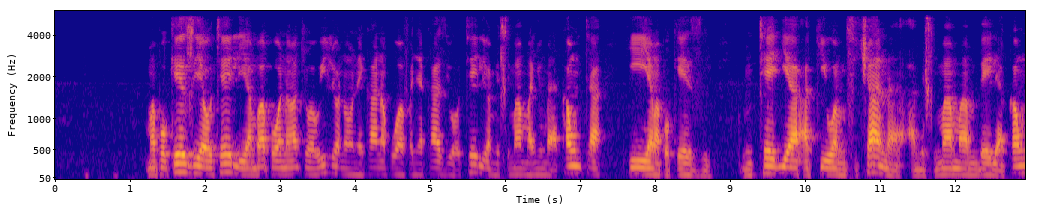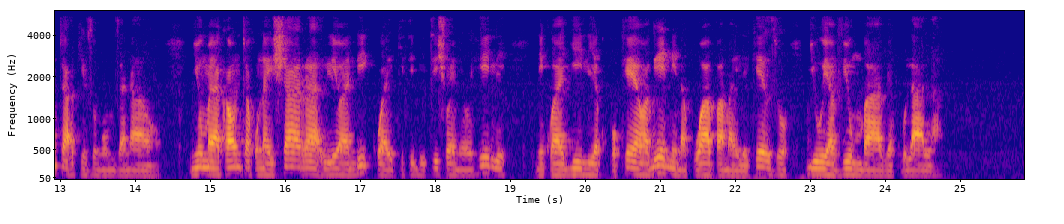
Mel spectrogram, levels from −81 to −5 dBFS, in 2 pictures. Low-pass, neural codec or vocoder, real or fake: 5.4 kHz; none; real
